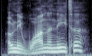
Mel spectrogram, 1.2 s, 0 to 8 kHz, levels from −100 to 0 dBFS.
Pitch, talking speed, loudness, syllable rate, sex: 150 Hz, 155 wpm, -16 LUFS, 7.5 syllables/s, male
